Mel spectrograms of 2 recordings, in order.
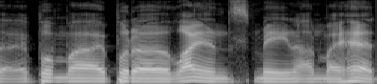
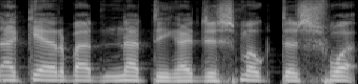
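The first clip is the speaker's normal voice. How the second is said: put-on Jamaican accent; 5 semitones higher than usual. Friends improvising a Rasta character, in a Jamaican accent. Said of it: "Why are you so good at this accent?".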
